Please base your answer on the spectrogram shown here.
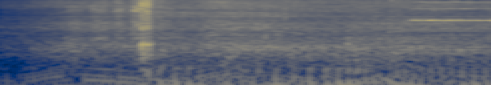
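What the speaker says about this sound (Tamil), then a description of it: "வண்டி ஸ்டார்ட் ஆயிடுச்சுங்க. வண்டி ஸ்டார்ட் ஆச்சு." A motorcycle engine starts and settles into a loud, close, steady idle with a rough rumbling throb, outdoors, with a short bright clatter early on.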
